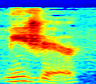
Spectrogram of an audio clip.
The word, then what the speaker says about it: Niger: Like, I mean, Niger. – What? Oh, that's how you pronounce it? – Yes, there's only one G. – Ooh, and it's French.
